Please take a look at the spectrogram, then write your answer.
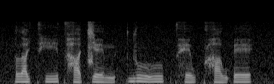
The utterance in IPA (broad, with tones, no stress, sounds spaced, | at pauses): l a˧˥ j t̪ʰ iː˧˥ t̪ʰ a˧˩ t͡ɕ e˧˩ m | d uː˥˨ ʋ uː˧ p̚ t̪ʰ e˩˧ w kʰ a˩ w ʔ e˧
